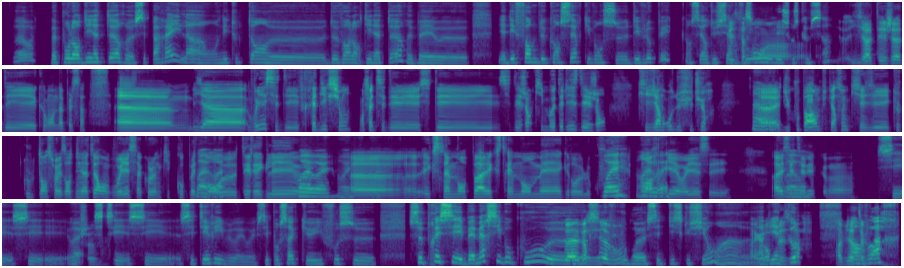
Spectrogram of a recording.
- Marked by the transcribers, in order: laughing while speaking: "ouais, ouais"
- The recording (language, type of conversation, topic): French, unstructured, Que penses-tu des effets du changement climatique sur la nature ?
